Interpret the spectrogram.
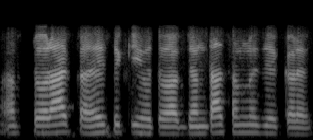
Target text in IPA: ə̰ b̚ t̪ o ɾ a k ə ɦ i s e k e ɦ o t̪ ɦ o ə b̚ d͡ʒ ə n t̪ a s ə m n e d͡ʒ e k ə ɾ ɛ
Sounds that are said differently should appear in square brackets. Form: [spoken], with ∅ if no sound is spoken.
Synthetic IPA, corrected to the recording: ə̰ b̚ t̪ o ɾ a k ə ɦ [ɛ] s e k [i] ɦ o t̪ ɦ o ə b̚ d͡ʒ ə n t̪ a s ə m n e d͡ʒ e k ə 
